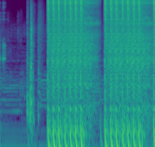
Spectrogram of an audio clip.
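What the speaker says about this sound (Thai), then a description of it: "ขอนั่งยิงหน่อย" Rapid automatic gunfire from a cat-themed gun in the shooter game SF blasts loud and close, a fast rhythmic burst that briefly cuts out, then resumes.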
